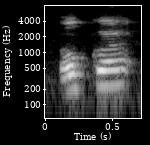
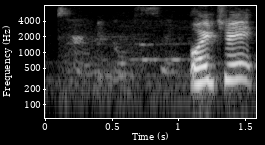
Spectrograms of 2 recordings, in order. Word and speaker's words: ochre: Ochre, what? Orchard, is that how you say it, Michelle? Oh, ochre.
